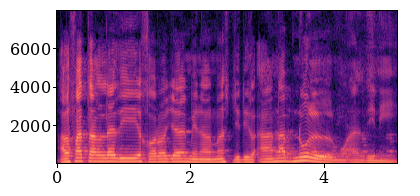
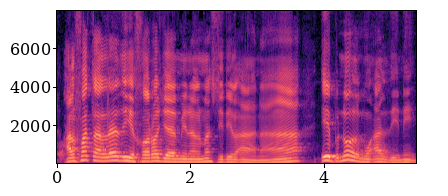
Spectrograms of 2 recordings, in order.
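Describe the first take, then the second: First: 'Ibnul' is joined on, its i dropped. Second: There is a pause before 'ibnul', its i pronounced. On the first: "kalau mau digabung i-nya jangan dibaca ya" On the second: "Kalau di jeda nggak masalah ya"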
